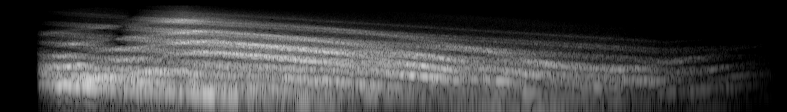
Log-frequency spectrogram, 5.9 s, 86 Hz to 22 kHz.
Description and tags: CP Power Down02 light
Powering down your futuristic vehicle... or robot? I dunno. This one has less low freq. than the others.
Down, sci-fi, MOTOR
